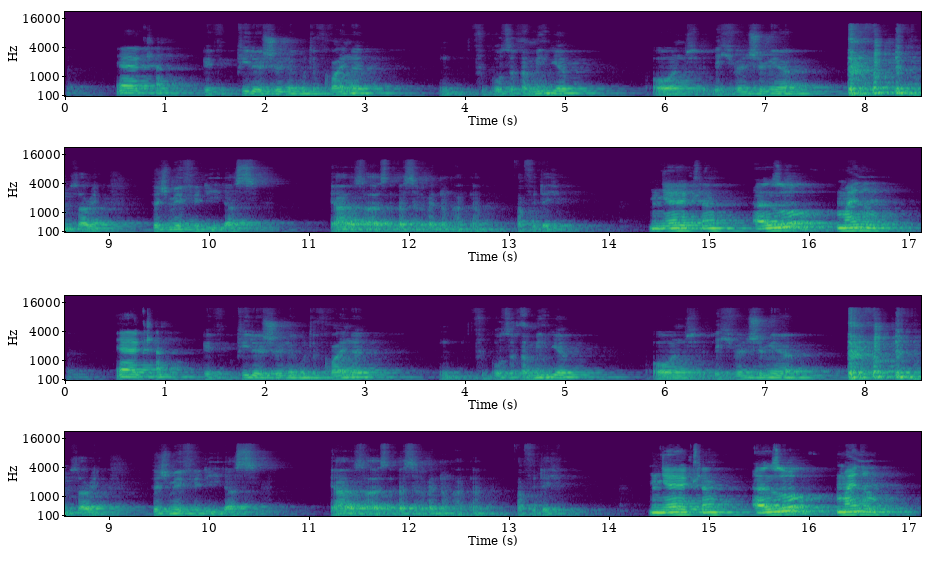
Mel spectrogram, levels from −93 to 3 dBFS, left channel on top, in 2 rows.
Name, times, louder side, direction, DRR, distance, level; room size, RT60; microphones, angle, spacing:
voice 1, 0.5-1.1 14.4-15.1 15.4-16.8, right 2 dB, 90° right, 4 dB, 2.5 m, -25 dB
voice 2, 1.4-3.1 3.7-3.9 4.3-5.1 5.9-7.4 7.8-9.0 9.4-10.5 11.2-12.8 13.1-13.5, right 1 dB, 5° right, 0 dB, 3.3 m, -32 dB
24.5 x 19.0 x 6.6 m, 1.1 s
head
